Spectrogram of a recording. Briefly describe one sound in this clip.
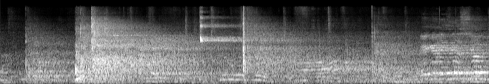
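A hard ball smacks against walls with sharp cracks that echo through a large hall.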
